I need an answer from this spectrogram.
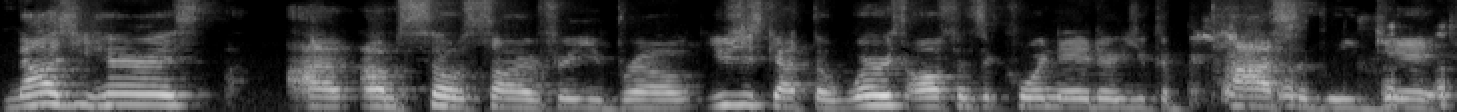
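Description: A young man with a high-pitched voice co-hosts a casual sports podcast. He rants in a heated, profane way, swearing freely as he vents. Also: fairly even intonation, normal speed, a little mellow. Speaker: podcast co-host.

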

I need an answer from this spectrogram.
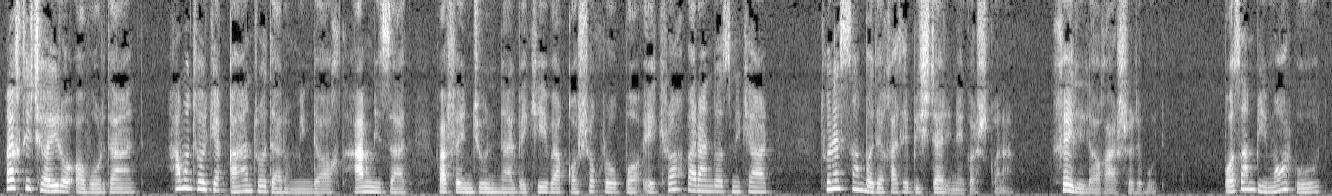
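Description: Woman reading a novel out loud, steady, kinda low pitched. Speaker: audiobook narrator. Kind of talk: novel narration.

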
